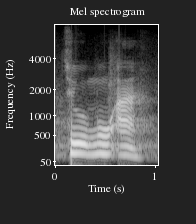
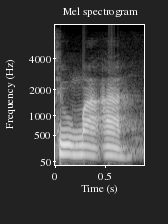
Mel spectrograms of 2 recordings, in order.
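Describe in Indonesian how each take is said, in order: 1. Huruf m diikuti vokal u. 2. Huruf m diikuti vokal a. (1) "Jimnya dibaca dhammah, begitu juga mim" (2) "di fathah"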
